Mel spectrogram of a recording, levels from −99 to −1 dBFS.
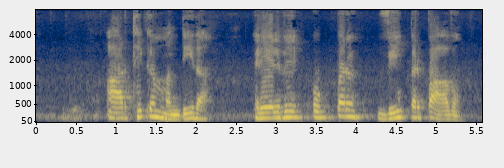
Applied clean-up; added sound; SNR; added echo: none; none; none; none.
